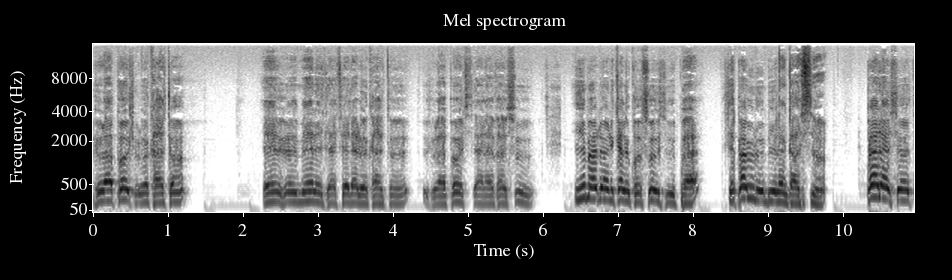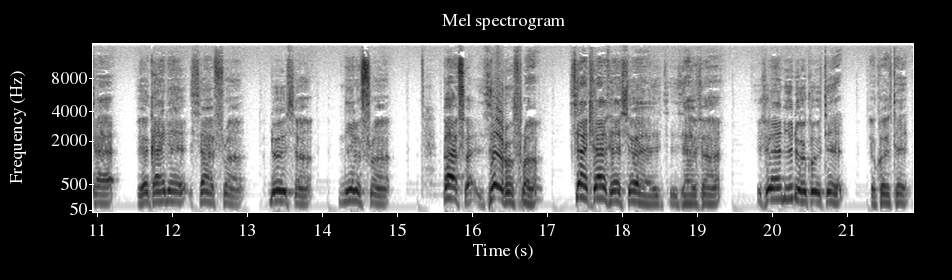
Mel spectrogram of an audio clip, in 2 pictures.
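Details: Deaf speech from a man who lip-reads and speaks French, with hearing loss caused by a childhood illness, which he says left his voice not normal.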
